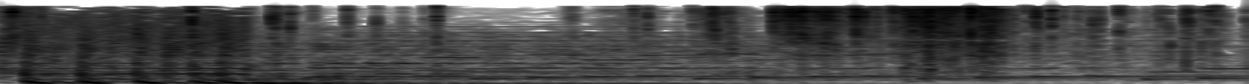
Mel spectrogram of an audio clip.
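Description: Background music: a track with a steady thumping beat that drops out about a second in, leaving sustained melodic notes.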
